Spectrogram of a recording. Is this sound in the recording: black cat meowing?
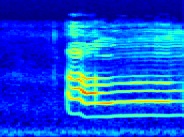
yes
